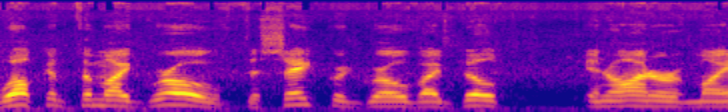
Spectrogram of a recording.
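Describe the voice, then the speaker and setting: At a fairly slow pace, a man with a Pennsylvania accent speaks with ordinary pitch variation. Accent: Pennsylvania American. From Pennsylvania, coal mining town. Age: 60s. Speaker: spiritual vlogger. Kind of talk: casual vlog monologue. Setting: outdoors in a grove.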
